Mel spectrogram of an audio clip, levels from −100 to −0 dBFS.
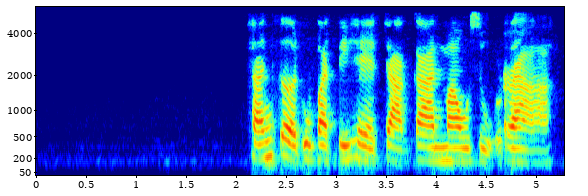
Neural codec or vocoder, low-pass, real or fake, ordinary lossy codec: none; 5.4 kHz; real; AAC, 48 kbps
